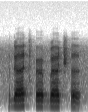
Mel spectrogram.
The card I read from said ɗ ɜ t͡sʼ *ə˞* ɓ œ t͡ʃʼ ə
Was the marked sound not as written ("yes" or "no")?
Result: no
